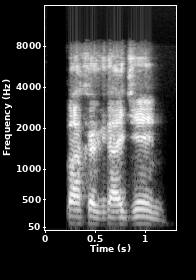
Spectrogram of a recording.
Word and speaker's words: Baka Gaijin: And then, you know, that pretty well led to the reunion of sorts of, I can never say this, the Baka Ganja, or Baka Ganja, how do you say it? – Baka Gaijin. – Baka Gaijin. – Yep.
